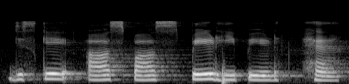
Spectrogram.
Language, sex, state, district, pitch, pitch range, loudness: Hindi, female, Rajasthan, Jaipur, 215 Hz, 210-235 Hz, -15 LUFS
